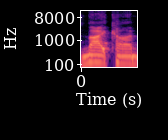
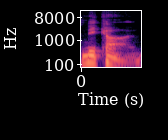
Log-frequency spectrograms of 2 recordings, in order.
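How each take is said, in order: First: It is said the American way, like Nye-kon. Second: It is said the Japanese way, like Nee-kon.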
